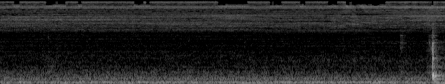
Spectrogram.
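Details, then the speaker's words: 1998 Honda XR400 during a cylinder leak-down test: a steady, quiet air hiss from the crankcase breather. Air is escaping past the piston rings as blow-by, with a large pressure loss. "so it's coming out of the Breather that works out as Blow by"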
